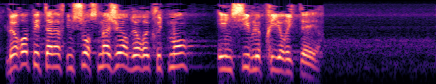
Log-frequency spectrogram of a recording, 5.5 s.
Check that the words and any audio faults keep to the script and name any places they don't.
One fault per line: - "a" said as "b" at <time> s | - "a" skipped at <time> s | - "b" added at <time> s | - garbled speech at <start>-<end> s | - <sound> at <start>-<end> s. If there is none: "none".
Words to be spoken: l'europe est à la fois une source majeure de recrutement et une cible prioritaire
- "fois" skipped at 0.8 s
